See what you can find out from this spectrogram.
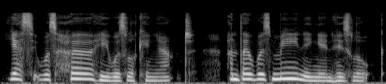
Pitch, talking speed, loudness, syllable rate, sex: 205 Hz, 235 wpm, -15 LUFS, 5.2 syllables/s, female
